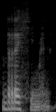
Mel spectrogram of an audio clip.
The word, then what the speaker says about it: régimen: encanta esta lista porque estas palabras son las únicas palabras del español que estando en plural van a cambiar el lugar de su sílaba tónica en singular carácter en plural caracteres en singular espécimen en plural especímenes en singular régimen en plural regímenes bien lo voy a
